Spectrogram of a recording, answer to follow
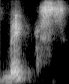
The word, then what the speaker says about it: Mx: So sometimes I have people use MX, which is pronounced mix, instead of Mr.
